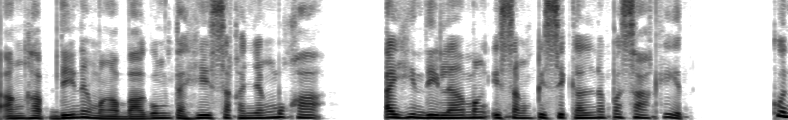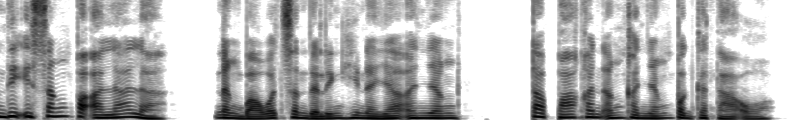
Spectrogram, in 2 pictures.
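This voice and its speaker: A woman's voice: on the low side, a little mellow, dry recording, studio quality. A woman delivering scripted, dramatic narration as the storyteller of a romantic melodrama.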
